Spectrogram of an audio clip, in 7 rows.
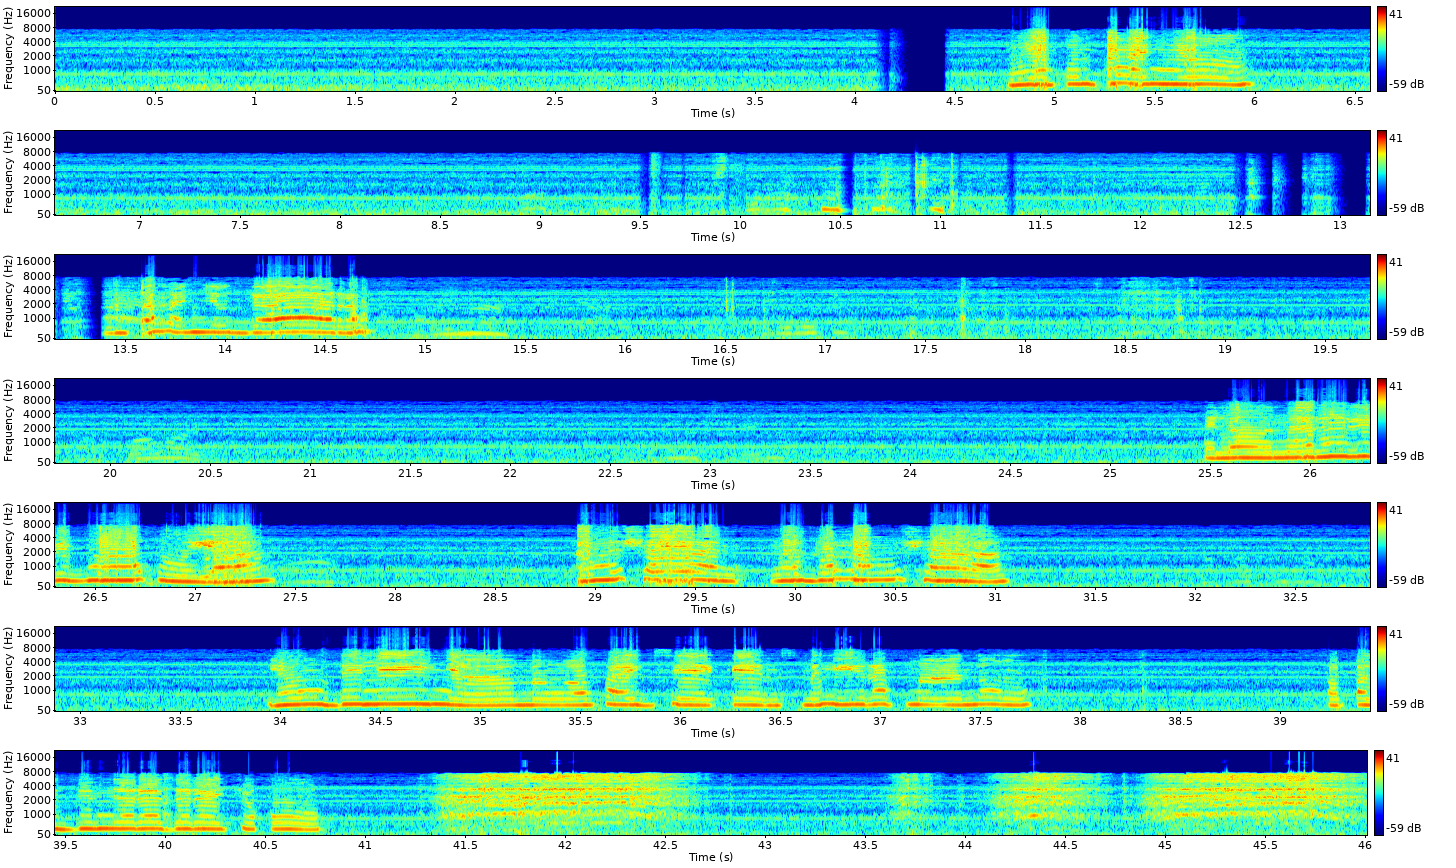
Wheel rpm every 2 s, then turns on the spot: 0, 0, 0, 0, 0, 0, 0, 0, 0, 0, 0, 0, 0, 0, 0, 0, 0, 0, 0, 10, 70, 40, 110.
none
